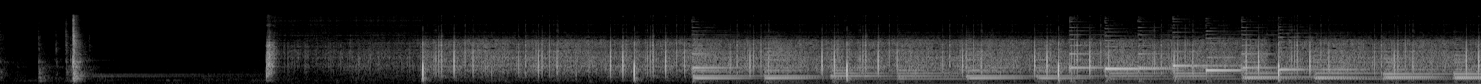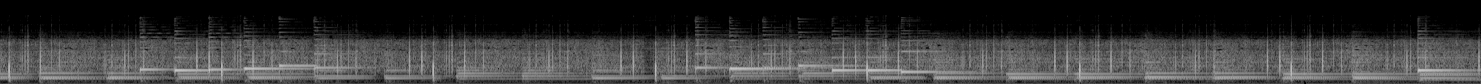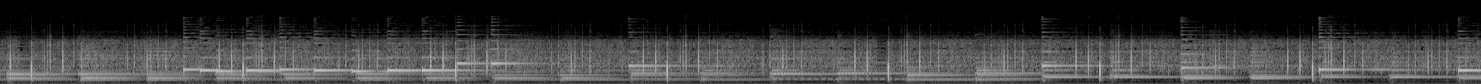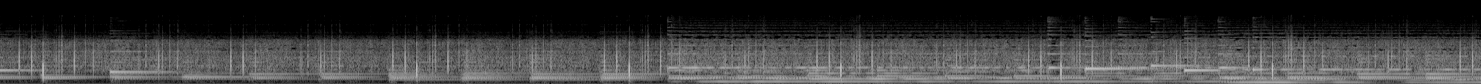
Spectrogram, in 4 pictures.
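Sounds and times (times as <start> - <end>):
music: 4.1 - 59.2.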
